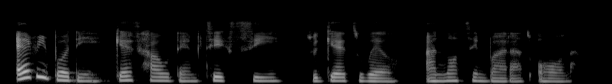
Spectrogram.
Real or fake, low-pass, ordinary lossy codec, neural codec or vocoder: fake; none; none; codec, 16 kHz, 4 kbps, X-Codec, HuBERT features, trained on LibriSpeech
